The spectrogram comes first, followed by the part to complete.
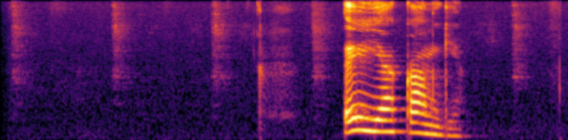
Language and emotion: Russian, neutral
